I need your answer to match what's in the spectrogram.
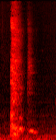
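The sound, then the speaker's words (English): A sharp cough bursts out, followed right away by a smaller, throatier second hack, then quiet. No one speaks. “I'm so sorry, I really needed to cough.”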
